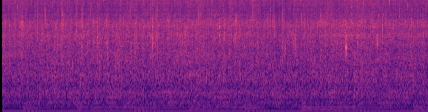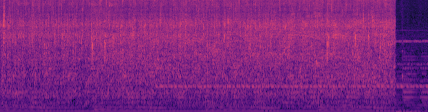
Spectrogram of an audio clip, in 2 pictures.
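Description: Sauce-coated fried chicken sizzling in a hot pan as it is stirred with a wooden spatula: a steady crackling hiss that cuts off just before the end.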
